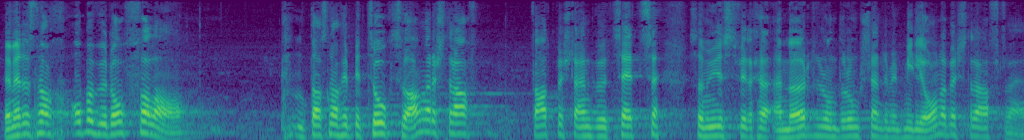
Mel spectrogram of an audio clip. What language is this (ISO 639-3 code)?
gsw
